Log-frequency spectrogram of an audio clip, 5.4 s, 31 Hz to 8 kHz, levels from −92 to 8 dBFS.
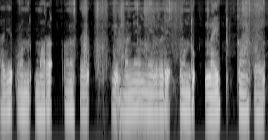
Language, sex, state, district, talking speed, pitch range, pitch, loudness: Kannada, male, Karnataka, Bidar, 135 wpm, 100-105 Hz, 100 Hz, -21 LUFS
